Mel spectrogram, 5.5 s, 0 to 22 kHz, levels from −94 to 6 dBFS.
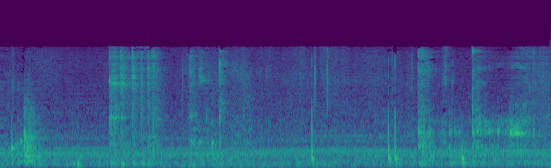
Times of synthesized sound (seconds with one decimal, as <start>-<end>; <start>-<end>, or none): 1.1-1.6; 4.9-5.5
